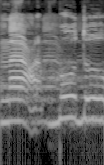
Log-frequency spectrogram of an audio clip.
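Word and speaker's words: نَعْبُدُ: না'বুদু, নুন আইন জবর না, গলার ভিতরে হালকা চাপ দিয়ে আইন উচ্চারণ হবে।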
